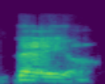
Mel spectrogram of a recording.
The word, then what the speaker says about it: Beitzah: Now, every time it says Beitzah, we're going to call it Beya, because even though it says the word Beitzah, the way the word is supposed to be pronounced in Aramaic is Beya.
